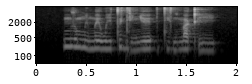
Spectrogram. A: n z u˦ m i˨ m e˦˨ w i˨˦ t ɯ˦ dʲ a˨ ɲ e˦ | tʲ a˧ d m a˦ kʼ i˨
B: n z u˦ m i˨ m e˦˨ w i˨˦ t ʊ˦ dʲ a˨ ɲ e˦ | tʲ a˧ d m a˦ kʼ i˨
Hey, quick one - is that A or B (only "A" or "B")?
B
